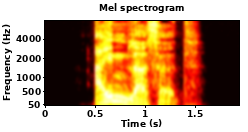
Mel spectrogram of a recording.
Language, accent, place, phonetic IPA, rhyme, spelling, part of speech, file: German, Germany, Berlin, [ˈaɪ̯nˌlasət], -aɪ̯nlasət, einlasset, verb, De-einlasset.ogg
- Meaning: second-person plural dependent subjunctive I of einlassen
